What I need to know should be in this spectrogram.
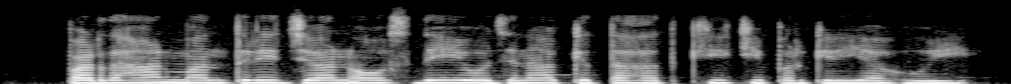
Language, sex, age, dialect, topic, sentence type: Magahi, female, 18-24, Western, banking, question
